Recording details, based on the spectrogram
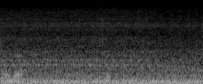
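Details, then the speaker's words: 2000 Chevrolet Cavalier after misfire repair, check engine light off: steady, even idle with smooth low hum and no stumble or skipped beats; misfire fixed, running cleanly. "it's running much better so we fixed our problem"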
